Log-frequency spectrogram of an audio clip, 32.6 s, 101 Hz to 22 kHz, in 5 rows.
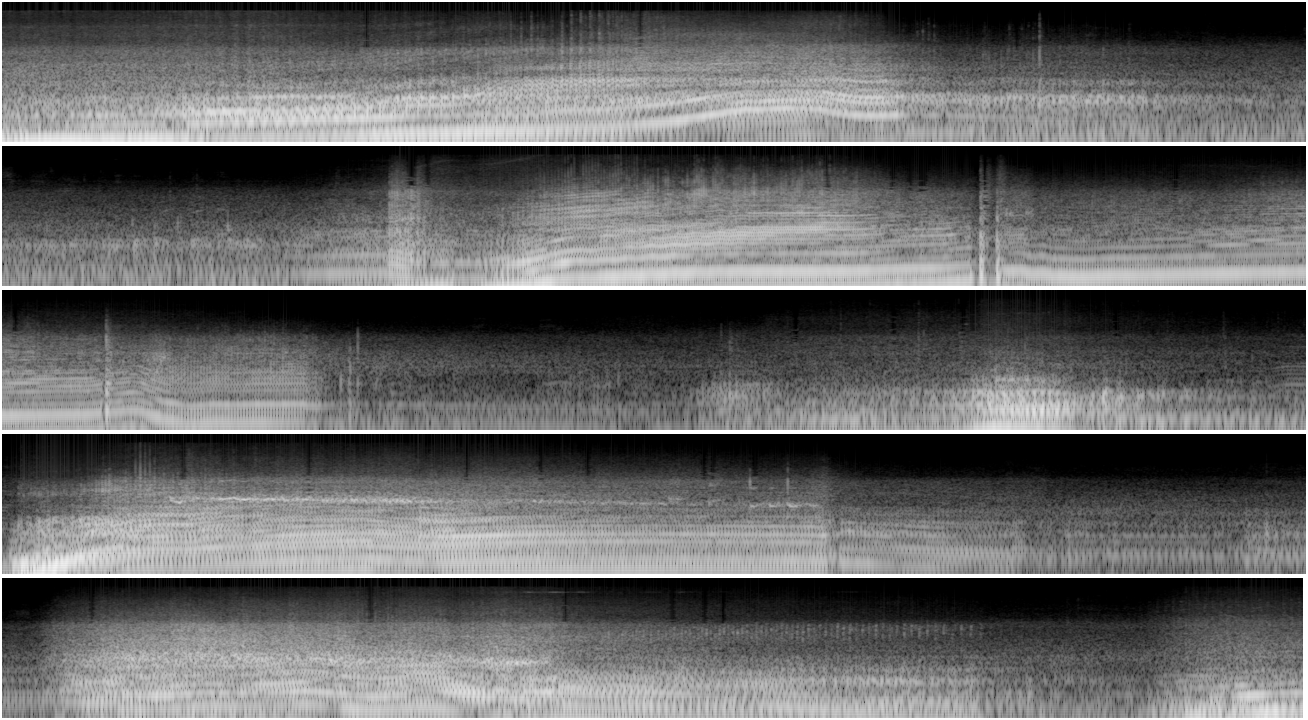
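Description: Ford Mustangs, one of them a Shelby GT500, accelerating hard past the camera one after another. There are four loud runs, each a rising engine note; the longer runs drop in pitch at gear changes.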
